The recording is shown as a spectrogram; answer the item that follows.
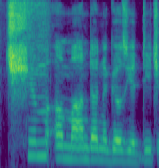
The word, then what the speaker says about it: Chimamanda Ngozi Adichie: Now, the book that I started after that was Americana by Chimamanda Ngozi Adichie. I might have put her names in the wrong order. Let me double check. Chimamanda Ngozi Adichie.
